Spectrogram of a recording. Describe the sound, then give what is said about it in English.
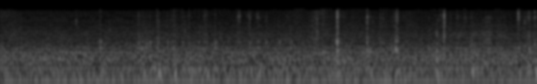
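Quick, irregular clicks of typing on a computer keyboard while writing code, fairly soft, with a few sharper keystrokes standing out over a faint steady background hiss. “My keyboard, my fingers.”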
